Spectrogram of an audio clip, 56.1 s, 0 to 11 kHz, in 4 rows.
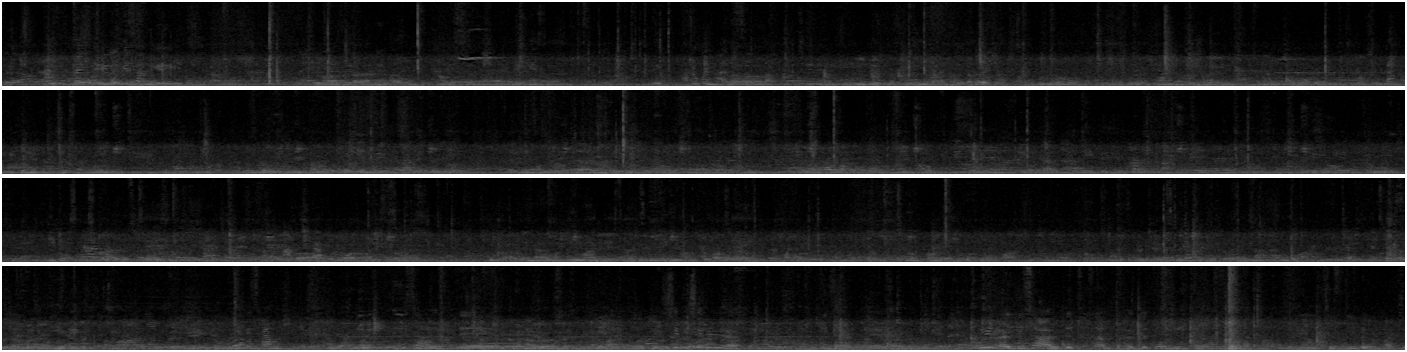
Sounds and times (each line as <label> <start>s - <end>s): Korean chatter 0.0s - 56.1s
